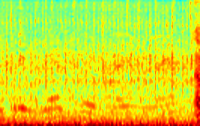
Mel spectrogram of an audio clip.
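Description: Steady wind rumble over the microphone in flight, with a paramotor's engine running at low throttle underneath.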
